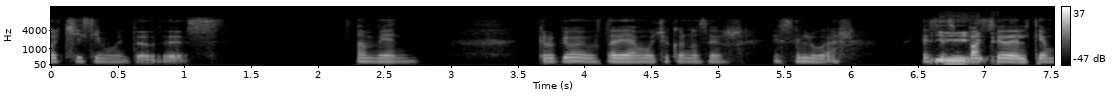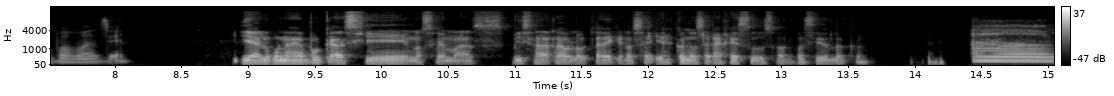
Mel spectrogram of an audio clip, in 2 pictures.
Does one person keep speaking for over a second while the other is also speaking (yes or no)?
no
